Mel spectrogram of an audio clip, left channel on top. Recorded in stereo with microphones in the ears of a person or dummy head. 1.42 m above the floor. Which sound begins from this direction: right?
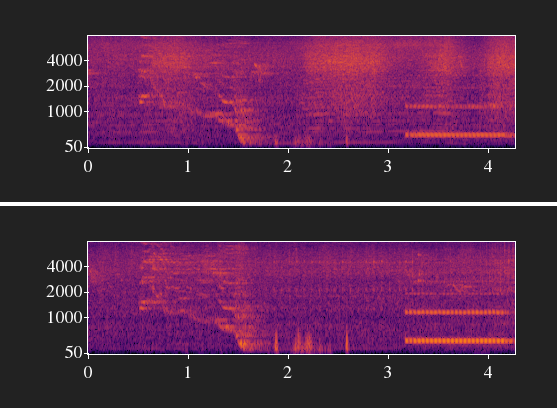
A ringtone, at 3.2 s.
